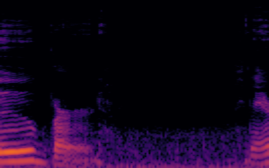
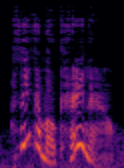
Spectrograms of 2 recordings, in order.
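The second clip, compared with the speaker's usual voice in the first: quick cheerful; 6 semitones higher, 6 dB louder, faster than usual. Acted. Bird recovers.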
